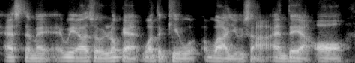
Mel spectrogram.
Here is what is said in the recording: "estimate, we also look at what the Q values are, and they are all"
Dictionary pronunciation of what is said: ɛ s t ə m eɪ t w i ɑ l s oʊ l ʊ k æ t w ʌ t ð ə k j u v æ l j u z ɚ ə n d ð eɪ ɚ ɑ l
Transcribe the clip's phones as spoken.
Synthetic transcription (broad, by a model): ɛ s t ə m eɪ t w i ɑ l s oʊ l ʊ k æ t w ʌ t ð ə k j u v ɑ j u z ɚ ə n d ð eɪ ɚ ɑ l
